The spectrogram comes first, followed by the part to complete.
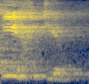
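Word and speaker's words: кігті: плюс глухий стоїть кігі запам'ятайте цей звук буде вимовлятися як звук х сказали кіхті кіхті в усіх цих словах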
